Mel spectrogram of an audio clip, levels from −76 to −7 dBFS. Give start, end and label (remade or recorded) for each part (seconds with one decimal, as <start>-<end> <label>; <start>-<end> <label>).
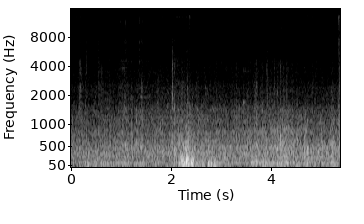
0.0-2.2 recorded; 2.2-5.4 remade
